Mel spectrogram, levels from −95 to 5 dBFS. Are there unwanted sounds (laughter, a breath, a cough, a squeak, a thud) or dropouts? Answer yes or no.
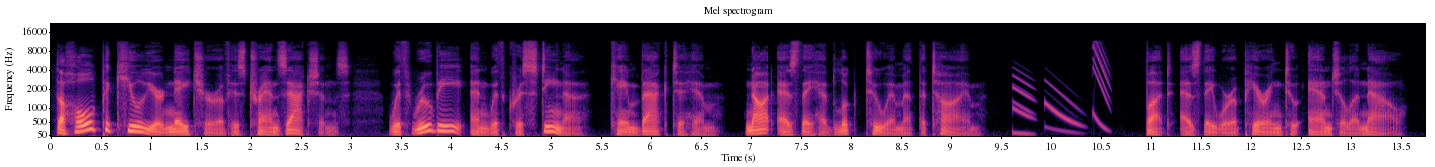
yes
